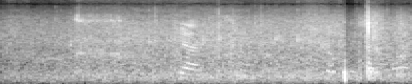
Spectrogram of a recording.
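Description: Steady sea surf and wind noise on the microphone, with a single sharp distant bang near the end.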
